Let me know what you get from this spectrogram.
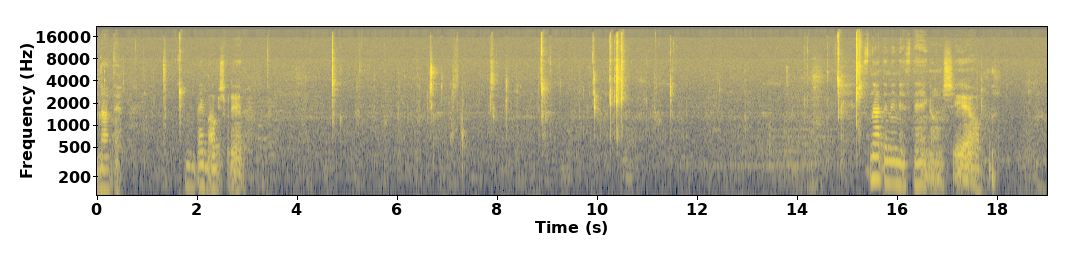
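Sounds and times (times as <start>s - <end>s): chewing: 4.6s - 11.6s
crab shells cracking: 9.9s - 10.7s, 14.8s - 15.4s.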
